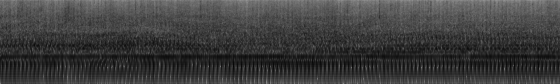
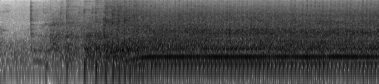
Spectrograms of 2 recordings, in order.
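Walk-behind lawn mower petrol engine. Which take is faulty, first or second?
second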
